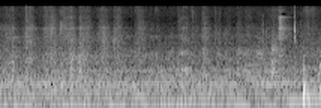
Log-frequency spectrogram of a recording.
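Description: Metal pizza-cutter wheel rolling through the baked pastry crust of an apple cake, a quiet steady scraping. A couple of light clicks come near the end.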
